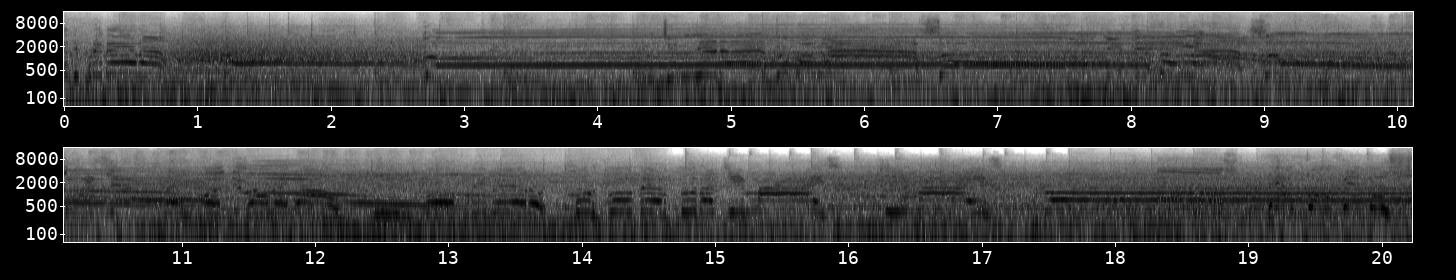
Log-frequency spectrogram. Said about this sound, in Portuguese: Fim de jogo. torcida comemorar.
